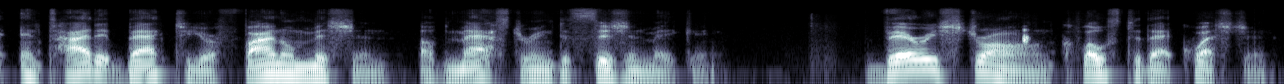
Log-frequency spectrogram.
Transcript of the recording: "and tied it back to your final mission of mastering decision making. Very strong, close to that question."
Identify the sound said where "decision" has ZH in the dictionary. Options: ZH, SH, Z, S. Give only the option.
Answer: ZH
